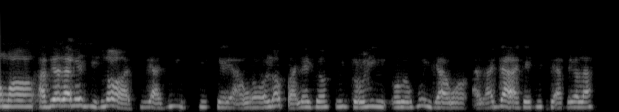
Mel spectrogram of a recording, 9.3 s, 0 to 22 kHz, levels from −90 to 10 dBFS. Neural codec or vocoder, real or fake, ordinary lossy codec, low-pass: codec, 16 kHz, 4 kbps, FunCodec, trained on LibriTTS, 50 frames a second; fake; AAC, 24 kbps; 5.4 kHz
